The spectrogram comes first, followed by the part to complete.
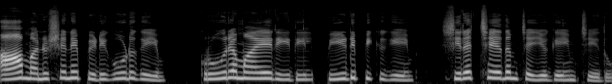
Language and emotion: Malayalam, neutral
